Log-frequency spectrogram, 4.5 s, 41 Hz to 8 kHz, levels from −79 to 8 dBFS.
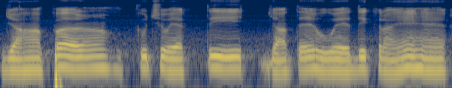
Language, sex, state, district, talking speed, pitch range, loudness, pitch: Hindi, male, Jharkhand, Palamu, 120 wpm, 120-135 Hz, -14 LUFS, 125 Hz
